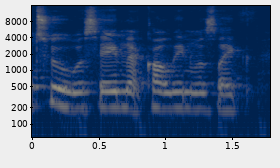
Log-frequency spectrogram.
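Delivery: ordinary delivery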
